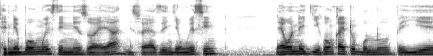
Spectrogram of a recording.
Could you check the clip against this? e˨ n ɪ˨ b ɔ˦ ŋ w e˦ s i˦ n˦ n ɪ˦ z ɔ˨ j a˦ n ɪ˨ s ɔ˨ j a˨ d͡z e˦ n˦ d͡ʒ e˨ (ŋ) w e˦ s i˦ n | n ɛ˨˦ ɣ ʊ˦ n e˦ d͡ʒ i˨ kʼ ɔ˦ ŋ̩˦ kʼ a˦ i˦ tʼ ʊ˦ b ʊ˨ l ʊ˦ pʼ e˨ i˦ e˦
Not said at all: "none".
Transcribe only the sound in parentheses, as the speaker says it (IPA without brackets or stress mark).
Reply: ŋ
